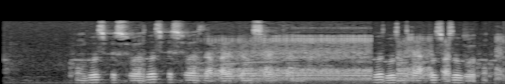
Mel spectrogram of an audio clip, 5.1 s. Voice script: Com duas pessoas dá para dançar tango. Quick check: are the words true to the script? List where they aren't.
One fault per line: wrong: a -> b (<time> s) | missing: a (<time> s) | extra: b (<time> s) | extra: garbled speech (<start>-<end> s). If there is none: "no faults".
extra: duas pessoas (1.4 s)
extra: garbled speech (3.7-5.0 s)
